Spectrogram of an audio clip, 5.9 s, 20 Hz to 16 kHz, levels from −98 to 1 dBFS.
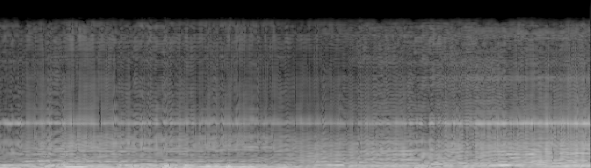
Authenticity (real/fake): fake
